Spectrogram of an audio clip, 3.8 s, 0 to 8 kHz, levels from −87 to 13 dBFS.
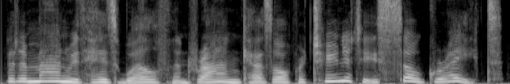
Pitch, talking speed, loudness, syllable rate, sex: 245 Hz, 190 wpm, -14 LUFS, 4.3 syllables/s, female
